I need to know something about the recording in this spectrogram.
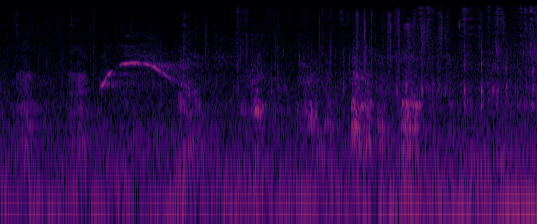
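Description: A dog giving one short, high whine that rises and then falls, about a second in, over a low steady background rumble.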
